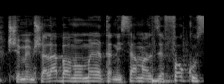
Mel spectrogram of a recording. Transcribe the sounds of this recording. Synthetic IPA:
ʃeme̞mʃalabavome̞ʁetanisamalze̞fo̞kus

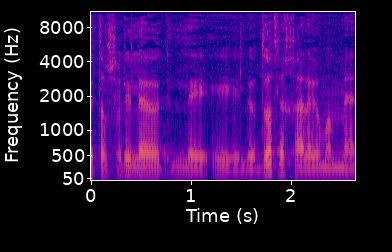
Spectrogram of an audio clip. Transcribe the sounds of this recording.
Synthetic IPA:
et̪aʁʃelilleleod̪ot̪leχalajo̞mamea

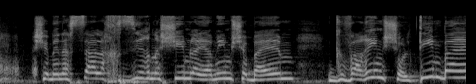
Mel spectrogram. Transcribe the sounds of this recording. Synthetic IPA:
ʃe̞me̞nasalaχziʁnaʃimlajamimʃebahe̞m | ɡvaʁimʃo̞ltimbae

